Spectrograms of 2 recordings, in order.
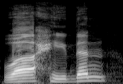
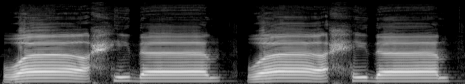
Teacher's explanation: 2 زبر کی تنوین پر جب وقف ہوتا ہے تو اسے الف کے ساتھ چینج کر دیا جاتا ہے، یعنی الف کی طرح پڑھا جاتا ہے، واحدن، اور وقف کریں گے تو واحدا، واحدا۔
